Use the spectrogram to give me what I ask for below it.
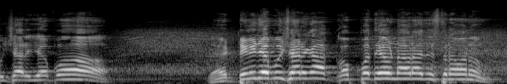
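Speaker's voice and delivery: loud call. Shown as a demonstration.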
